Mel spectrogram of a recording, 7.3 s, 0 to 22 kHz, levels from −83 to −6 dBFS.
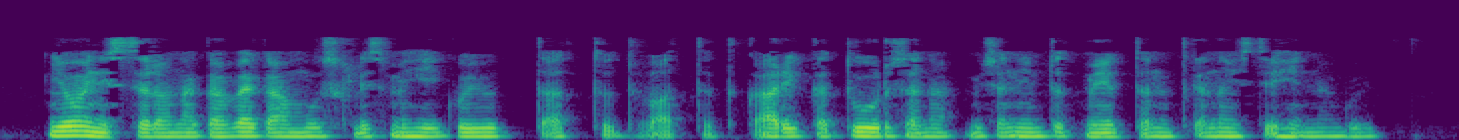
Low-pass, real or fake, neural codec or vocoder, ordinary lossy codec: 7.2 kHz; fake; codec, 16 kHz in and 24 kHz out, 1 kbps, XY-Tokenizer; MP3, 32 kbps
